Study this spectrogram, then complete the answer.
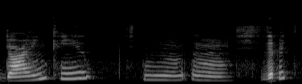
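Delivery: sweet on top, a threat underneath; sugary threat. Acted. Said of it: "She's like".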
